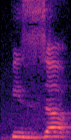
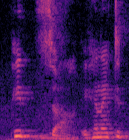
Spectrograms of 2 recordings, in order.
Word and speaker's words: pizza: you can say pizza it's not pizza or pizza it's pizza sound interesting it's not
